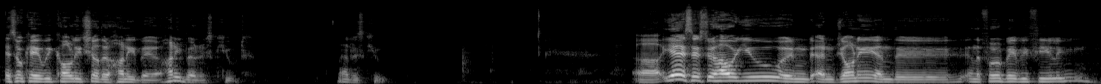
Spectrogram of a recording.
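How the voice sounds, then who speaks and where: A man's voice: mid-range voice, normal speed. Congested guy chatting with his stream, jokey, faint music playing under him. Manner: chatty, joking, greets viewers by name. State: congested, with a bit of a chesty cough. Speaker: livestream host. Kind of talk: casual chat with live viewers. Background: soft background music.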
